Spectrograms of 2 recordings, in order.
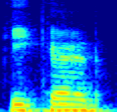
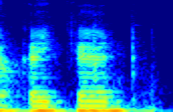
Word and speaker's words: KiCad: One neat thing about KiCad or KiCad, how you want to pronounce this, uh, it comes with differential pair routing.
